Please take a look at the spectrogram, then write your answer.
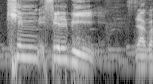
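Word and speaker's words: Kim Philby: 본토 발음으로 하자면 킴 필비라고 하고요. 또 맥카시라고 하죠.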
